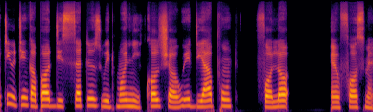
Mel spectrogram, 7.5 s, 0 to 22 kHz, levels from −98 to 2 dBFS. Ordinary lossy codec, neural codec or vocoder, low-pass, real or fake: none; autoencoder, 48 kHz, 32 numbers a frame, DAC-VAE, trained on Japanese speech; none; fake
